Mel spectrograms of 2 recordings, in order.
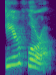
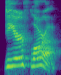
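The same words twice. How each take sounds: First: It is said at normal volume, calmly. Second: It is said louder and more insistently.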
